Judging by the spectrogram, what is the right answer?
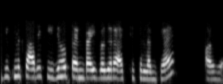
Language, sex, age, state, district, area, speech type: Hindi, female, 18-30, Uttar Pradesh, Sonbhadra, rural, conversation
